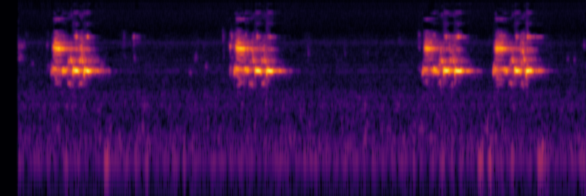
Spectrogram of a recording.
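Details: Blue jay calls played slowed down: harsh, raspy notes, each about half a second long, given singly and then as a quick pair, with silence between them.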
